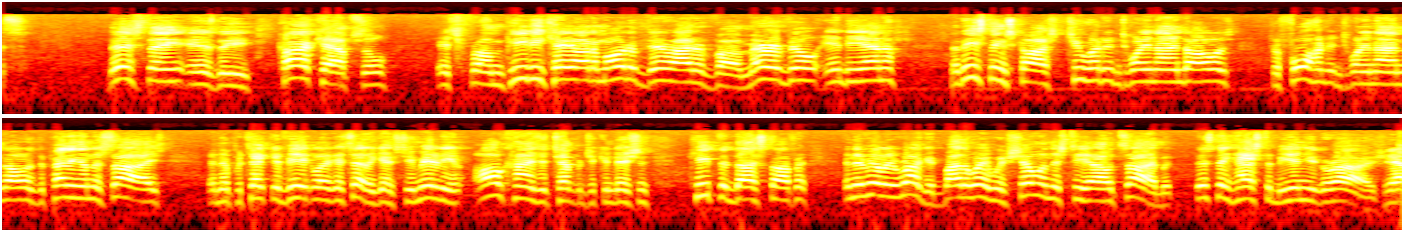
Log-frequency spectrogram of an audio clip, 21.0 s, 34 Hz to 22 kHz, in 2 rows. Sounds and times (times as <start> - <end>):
Speech: 0.0 - 0.2, 0.8 - 21.0.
